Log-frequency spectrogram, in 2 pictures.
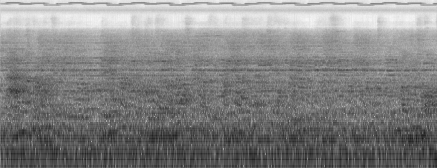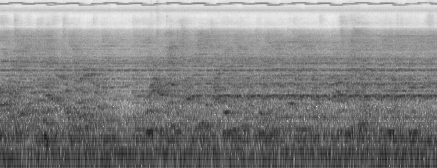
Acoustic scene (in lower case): crowded indoor space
